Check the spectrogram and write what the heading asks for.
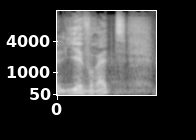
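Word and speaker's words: Liepvrette: Liévrette, il y a un P mais qu'on ne prononce pas, donc c'est la Liévrette, le Val d'Argent.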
